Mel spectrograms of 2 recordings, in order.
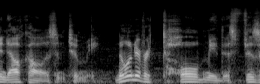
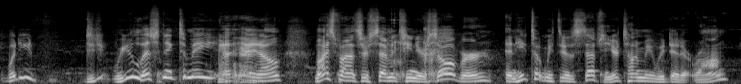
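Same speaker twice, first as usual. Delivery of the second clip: indignant retort, pitched much higher; pissed off; 7 semitones higher, 3 dB louder than usual. Retold or imitated. Newcomer challenges the guy who faulted his step work, pissed off. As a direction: fire back in rising, offended disbelief. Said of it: "And I'm getting pissed".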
